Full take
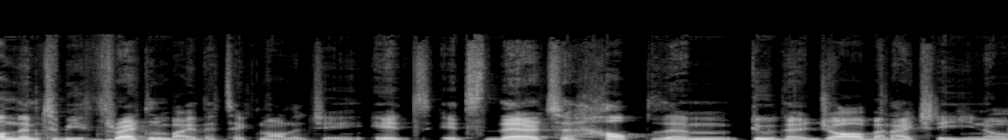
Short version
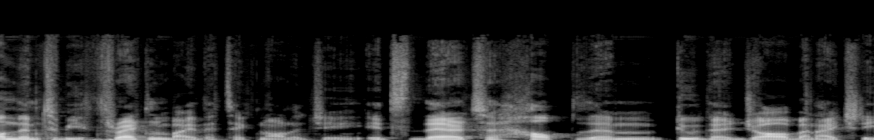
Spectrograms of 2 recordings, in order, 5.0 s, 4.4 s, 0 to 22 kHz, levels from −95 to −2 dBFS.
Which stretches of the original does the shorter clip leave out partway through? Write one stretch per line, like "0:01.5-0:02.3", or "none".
0:01.7-0:02.1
